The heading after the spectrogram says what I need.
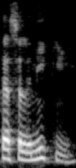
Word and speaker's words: Thessaloniki: here you go thessalonica they call it thessaloniki in greek i'm not going to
